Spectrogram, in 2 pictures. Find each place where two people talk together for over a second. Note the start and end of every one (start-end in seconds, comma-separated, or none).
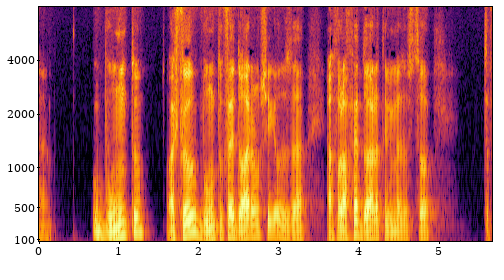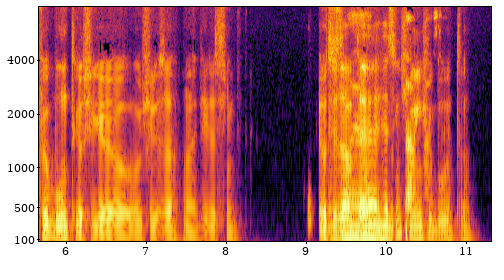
9.2-10.7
